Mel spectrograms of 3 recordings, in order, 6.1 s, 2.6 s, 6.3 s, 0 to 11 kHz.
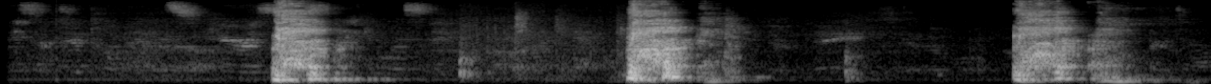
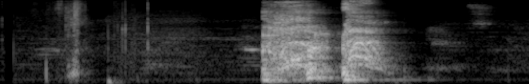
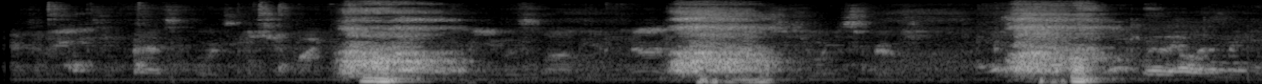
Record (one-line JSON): {"three_cough_length": "6.1 s", "three_cough_amplitude": 29744, "three_cough_signal_mean_std_ratio": 0.34, "cough_length": "2.6 s", "cough_amplitude": 31438, "cough_signal_mean_std_ratio": 0.38, "exhalation_length": "6.3 s", "exhalation_amplitude": 10966, "exhalation_signal_mean_std_ratio": 0.53, "survey_phase": "beta (2021-08-13 to 2022-03-07)", "age": "45-64", "gender": "Male", "wearing_mask": "No", "symptom_none": true, "smoker_status": "Never smoked", "respiratory_condition_asthma": false, "respiratory_condition_other": false, "recruitment_source": "REACT", "submission_delay": "1 day", "covid_test_result": "Negative", "covid_test_method": "RT-qPCR", "influenza_a_test_result": "Negative", "influenza_b_test_result": "Negative"}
